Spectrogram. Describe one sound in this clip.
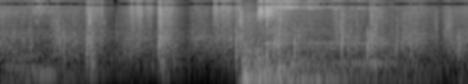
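Soft footsteps creak on a wooden floor.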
